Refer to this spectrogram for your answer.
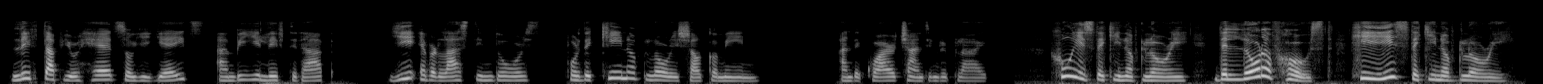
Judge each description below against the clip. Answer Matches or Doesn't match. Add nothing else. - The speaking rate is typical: Matches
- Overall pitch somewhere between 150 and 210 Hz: Matches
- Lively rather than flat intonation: Doesn't match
